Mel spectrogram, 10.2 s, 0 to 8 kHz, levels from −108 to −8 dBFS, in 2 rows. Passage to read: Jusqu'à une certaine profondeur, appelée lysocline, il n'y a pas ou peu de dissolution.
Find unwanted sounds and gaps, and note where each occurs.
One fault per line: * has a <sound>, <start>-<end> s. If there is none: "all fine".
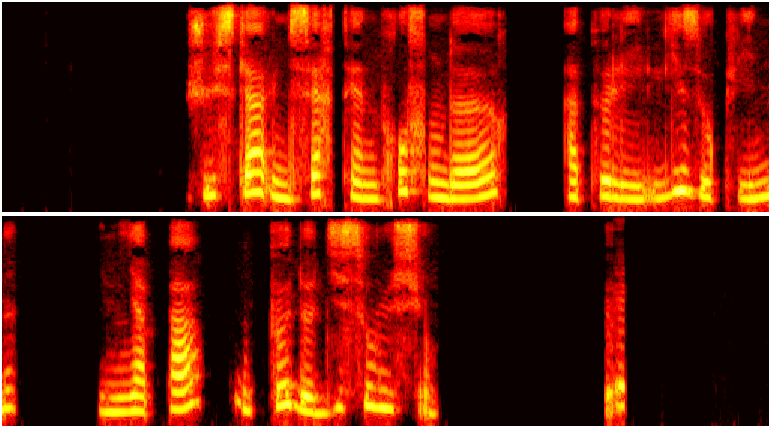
* has a laugh, 9.1-9.3 s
